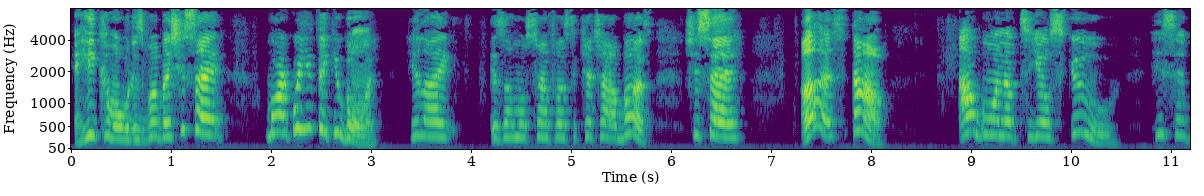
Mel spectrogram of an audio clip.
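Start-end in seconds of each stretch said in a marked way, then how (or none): 1.9-10.5 high, sharp imitation of a stern mother; stern mom voice. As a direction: mimic mom shutting him down. Mom confronts brother.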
